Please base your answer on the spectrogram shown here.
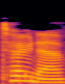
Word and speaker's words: Tonga: of central Polynesia in tongen the name is pronounced Tona and it is commonly pronounced as t or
